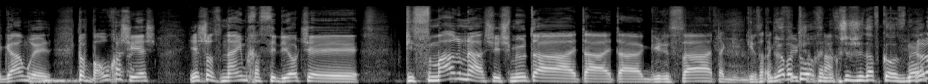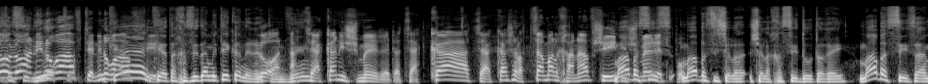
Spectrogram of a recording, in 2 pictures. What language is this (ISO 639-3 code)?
heb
